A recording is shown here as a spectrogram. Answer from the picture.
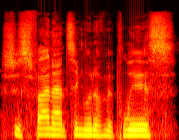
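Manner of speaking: put-on Irish playwright accent; hammed-up Irish. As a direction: attempt a broad Irish accent. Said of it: "I gotta work on that accent".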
